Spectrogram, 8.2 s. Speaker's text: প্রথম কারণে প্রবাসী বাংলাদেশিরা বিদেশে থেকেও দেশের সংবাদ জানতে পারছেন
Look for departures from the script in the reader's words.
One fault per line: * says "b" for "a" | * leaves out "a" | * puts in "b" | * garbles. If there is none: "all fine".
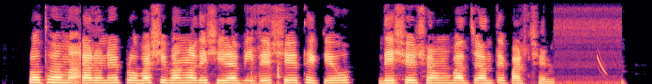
all fine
